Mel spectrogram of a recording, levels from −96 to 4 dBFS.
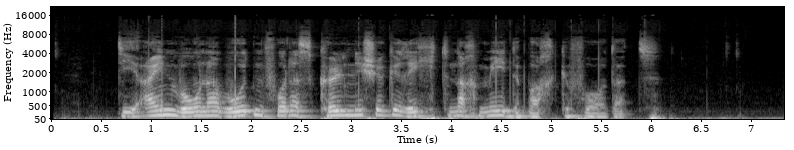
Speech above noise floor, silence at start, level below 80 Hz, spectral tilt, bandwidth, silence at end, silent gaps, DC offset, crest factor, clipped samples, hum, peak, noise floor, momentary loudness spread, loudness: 27 dB; 0.4 s; -30 dBFS; -6.5 dB/octave; 8.6 kHz; 0.6 s; none; under 0.1%; 18 dB; under 0.1%; none; -4 dBFS; -47 dBFS; 10 LU; -22 LUFS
